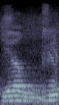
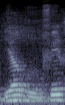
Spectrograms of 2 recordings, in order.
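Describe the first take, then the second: Both takes have the same delivery.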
